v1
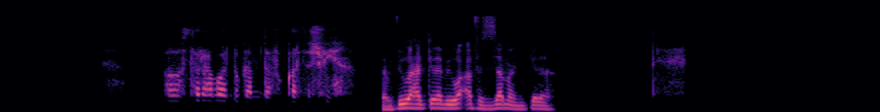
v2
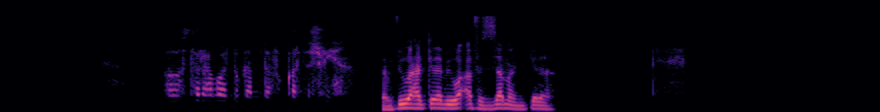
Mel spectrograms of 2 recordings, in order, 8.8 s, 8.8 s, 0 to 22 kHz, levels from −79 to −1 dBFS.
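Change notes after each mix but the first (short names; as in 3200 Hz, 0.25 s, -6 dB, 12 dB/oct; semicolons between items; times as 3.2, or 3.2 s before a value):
first voice -7.0 dB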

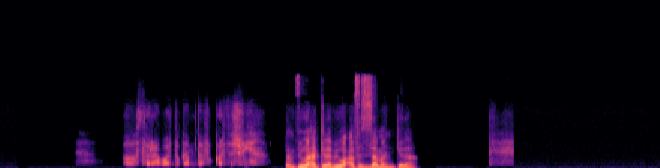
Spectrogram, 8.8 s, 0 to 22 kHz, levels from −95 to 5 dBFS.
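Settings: first voice +10.5 dB; second voice +12.0 dB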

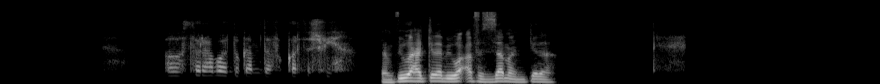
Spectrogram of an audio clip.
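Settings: second voice: remove notch 2100 Hz, Q 30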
